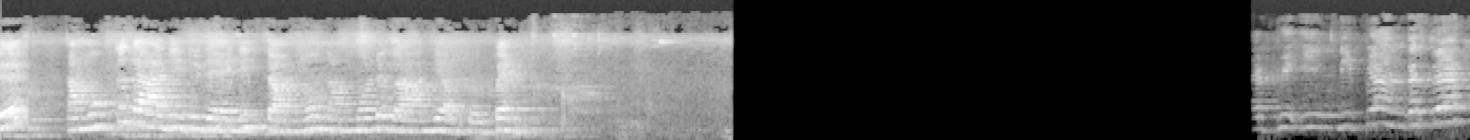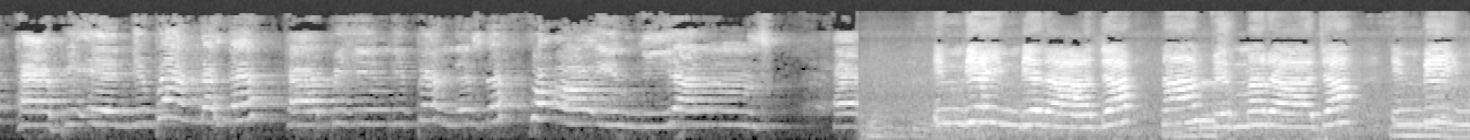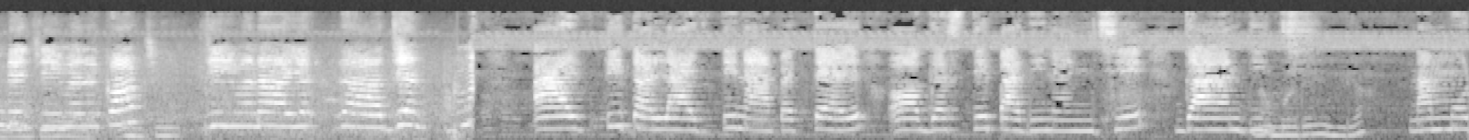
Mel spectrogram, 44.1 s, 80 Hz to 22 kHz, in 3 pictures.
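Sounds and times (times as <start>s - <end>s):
faint steady hiss: 0.0s - 7.3s, 12.8s - 44.0s
boy singing: 24.0s - 33.8s.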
